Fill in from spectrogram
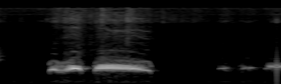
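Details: Single phrase of a spotted dove lure call in double 'kuk' style: a brief two-part coo, then a sustained deep coo, followed by a few faint short notes.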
